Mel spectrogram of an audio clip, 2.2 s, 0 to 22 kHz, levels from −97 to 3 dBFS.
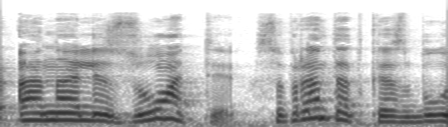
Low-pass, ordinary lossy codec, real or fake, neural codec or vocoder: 14.4 kHz; MP3, 96 kbps; fake; vocoder, 44.1 kHz, 128 mel bands every 256 samples, BigVGAN v2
